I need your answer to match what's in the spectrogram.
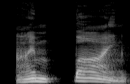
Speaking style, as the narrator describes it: Klaus grumbled

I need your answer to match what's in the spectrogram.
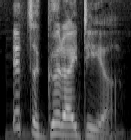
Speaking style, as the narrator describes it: he said in his usual mentor voice

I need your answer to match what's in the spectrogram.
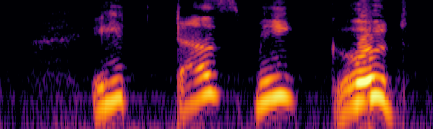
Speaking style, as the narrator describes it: cries Mr

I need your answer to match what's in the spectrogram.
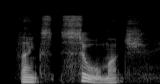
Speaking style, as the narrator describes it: said again

